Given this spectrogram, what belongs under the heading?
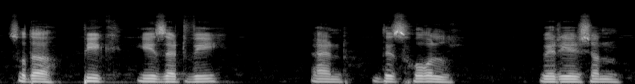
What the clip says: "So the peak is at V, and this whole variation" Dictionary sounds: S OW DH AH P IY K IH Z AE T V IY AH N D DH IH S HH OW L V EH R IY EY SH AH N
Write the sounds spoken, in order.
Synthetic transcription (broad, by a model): S OW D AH P IY K IH Z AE T V IY AH N D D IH S HH OW L V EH R IY EY SH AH N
